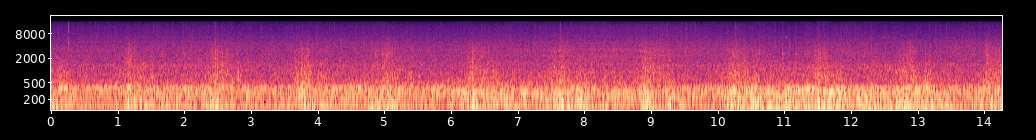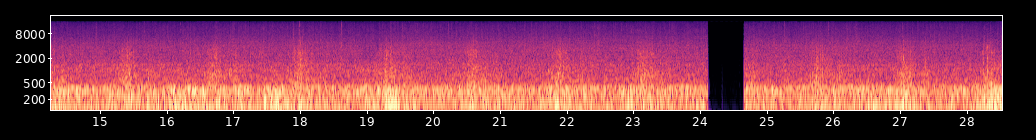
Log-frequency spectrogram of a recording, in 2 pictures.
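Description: Steady low rumble of tyre, wind and engine noise inside a car's cabin as it drives on a wet road in rain, with rain hitting the windshield and the wipers sweeping. The sound drops out for a moment near the end.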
